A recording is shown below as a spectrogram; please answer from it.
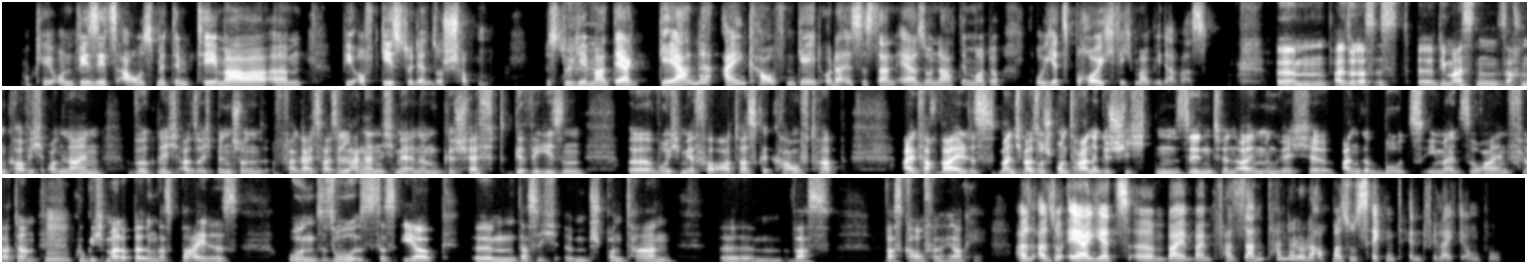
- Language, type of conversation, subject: German, podcast, Wie findest du deinen persönlichen Stil, der wirklich zu dir passt?
- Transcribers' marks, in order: stressed: "gerne"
